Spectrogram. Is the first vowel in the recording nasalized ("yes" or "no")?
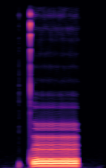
yes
